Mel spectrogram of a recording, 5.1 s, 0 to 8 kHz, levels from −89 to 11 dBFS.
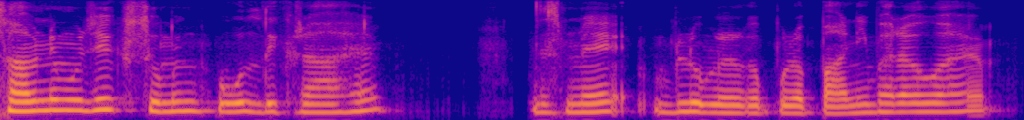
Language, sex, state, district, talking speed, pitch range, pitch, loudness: Hindi, female, Uttar Pradesh, Shamli, 200 wpm, 205-235 Hz, 215 Hz, -20 LUFS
